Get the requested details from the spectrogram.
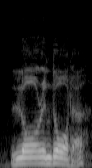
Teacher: The phenomenon of intrusion or the intrusive R is confined to the non-rhotic varieties of English. Here, the phoneme R is inserted between two vowels even if it is not represented orthographically. The condition is the final vowel of the first item must be a low back or a central vowel, and the next word must start with a vowel.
